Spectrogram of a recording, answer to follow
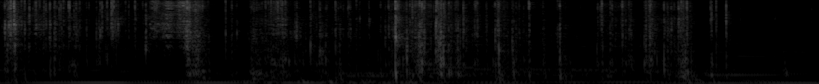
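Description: Foil Pokémon booster pack wrapper being torn open and crinkled by hand, a faint run of crackling and tearing that stops just before the end.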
